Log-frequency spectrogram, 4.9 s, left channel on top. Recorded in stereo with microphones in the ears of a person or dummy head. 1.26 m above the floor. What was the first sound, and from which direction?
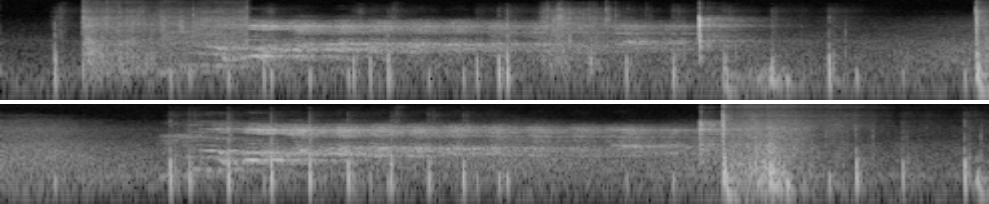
Laughter, 20° left (ahead or behind).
